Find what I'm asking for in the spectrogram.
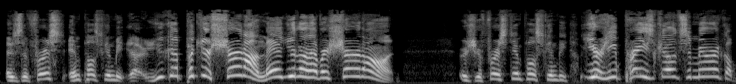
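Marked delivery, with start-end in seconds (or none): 1.3-3.9 high, raised-voice mock reprimand; indignant scolding. Acted scolding of the healed man. 5.8-7.3 high-pitched, acted burst of rejoicing; jubilant praise.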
